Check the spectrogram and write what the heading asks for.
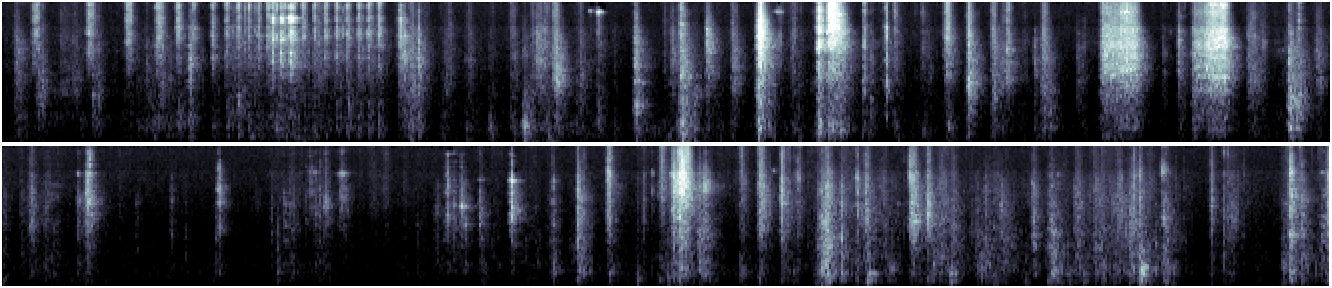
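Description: Irregular clicks, knocks and rubbing from hand work on a small ATV: plastic body panels and their fasteners being handled as the fenders and tank cover are taken off.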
